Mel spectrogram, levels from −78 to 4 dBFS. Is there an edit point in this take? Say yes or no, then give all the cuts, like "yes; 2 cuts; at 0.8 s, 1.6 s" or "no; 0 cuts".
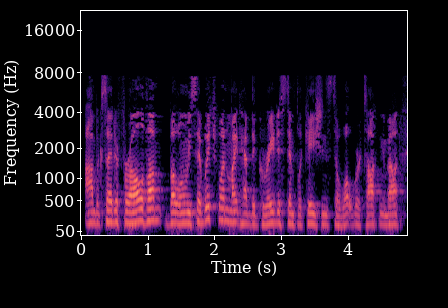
yes; 1 cut; at 1.8 s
